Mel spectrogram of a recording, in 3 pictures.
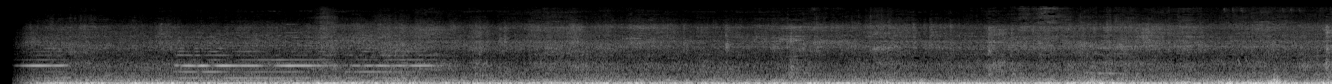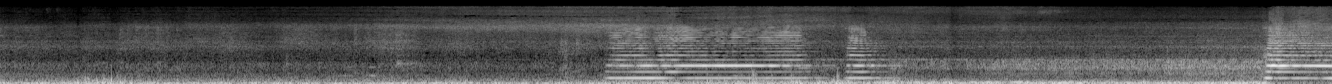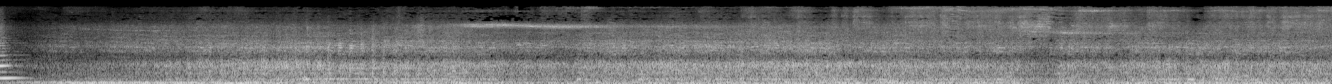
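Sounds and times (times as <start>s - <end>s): train horn blasts: 0.1s - 0.9s, 1.7s - 4.6s, 19.3s - 22.9s, 25.9s - 27.2s
freight train rumbling on rails: 0.2s - 39.9s
train wheel clatter: 0.7s - 39.9s.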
